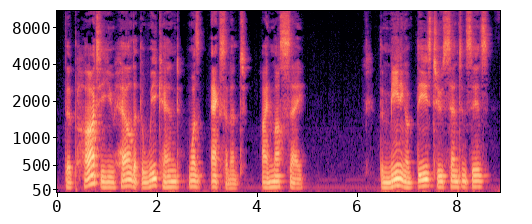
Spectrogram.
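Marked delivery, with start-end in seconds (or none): none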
